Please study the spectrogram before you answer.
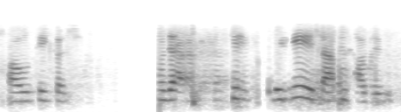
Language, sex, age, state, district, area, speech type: Odia, female, 30-45, Odisha, Sambalpur, rural, conversation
